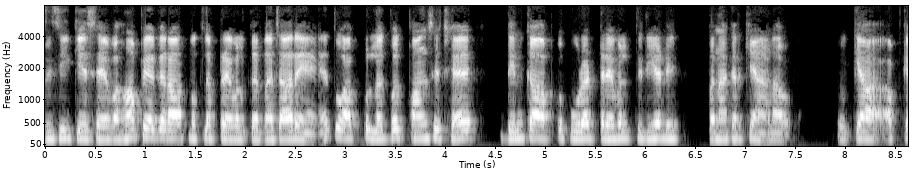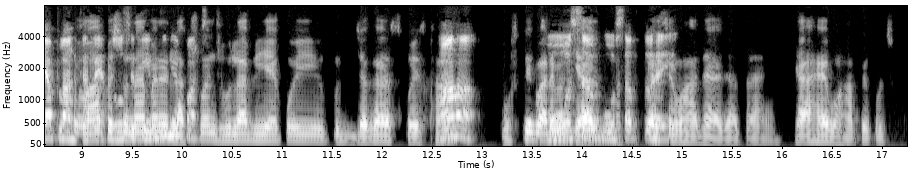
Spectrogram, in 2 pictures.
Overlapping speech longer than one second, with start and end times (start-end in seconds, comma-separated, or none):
8.9-10.4, 13.7-14.9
